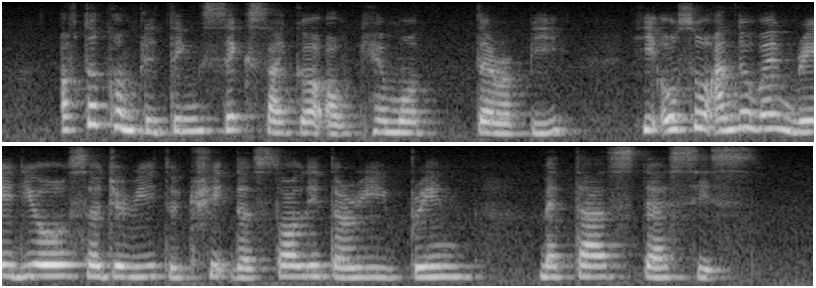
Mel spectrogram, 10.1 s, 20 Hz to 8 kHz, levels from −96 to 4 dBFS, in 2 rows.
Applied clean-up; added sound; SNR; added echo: none; none; none; none.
